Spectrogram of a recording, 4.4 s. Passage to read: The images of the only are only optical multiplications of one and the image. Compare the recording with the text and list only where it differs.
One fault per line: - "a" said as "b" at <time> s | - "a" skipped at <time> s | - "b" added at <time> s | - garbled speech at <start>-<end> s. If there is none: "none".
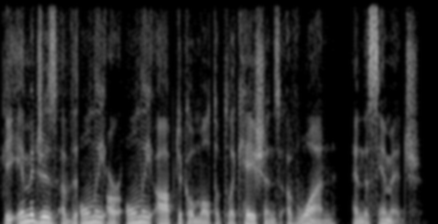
none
